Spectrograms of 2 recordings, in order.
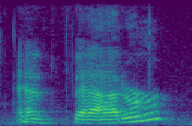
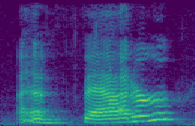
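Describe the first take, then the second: No difference in how they are said.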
